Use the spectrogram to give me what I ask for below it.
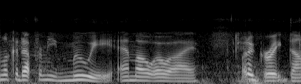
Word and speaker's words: mooi: Mooi, M-O-O-I. What a great dump. That one is from Dutch and Afrikaans. It's mooi, kind of is how you say it, and it's something that's beautiful or pretty.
